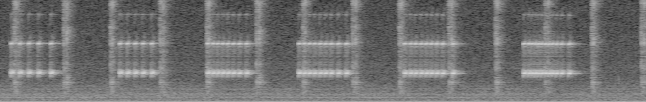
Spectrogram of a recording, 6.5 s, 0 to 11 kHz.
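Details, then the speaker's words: Ryden 360 W switching bench supply loaded to its full 360 W by a Kunkin KP184 electronic load: bursts of high rapid chirp beeps about once a second as its current limit kicks in and it does not appear to recover. "So I'll take it up to the full 360. Okay, and the Ryden is starting to complain. So the current limit is kicked"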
